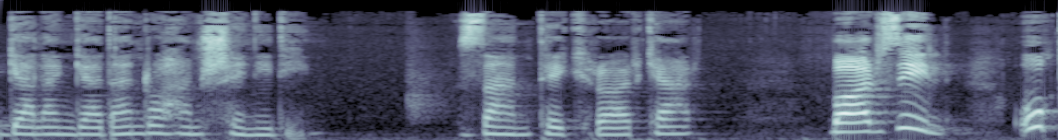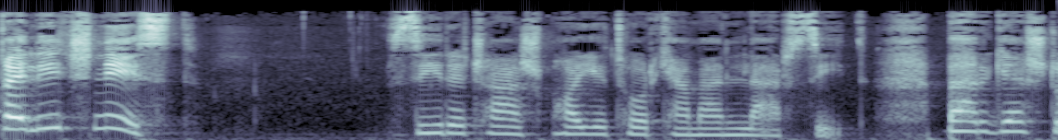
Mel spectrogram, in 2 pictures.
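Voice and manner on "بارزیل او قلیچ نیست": loud, higher-pitched urgent plea; urgent appeal. A narrator's reading. Woman stops armed Barzil, urgent appeal. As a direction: call out to stop him, voice raised.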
